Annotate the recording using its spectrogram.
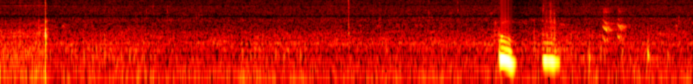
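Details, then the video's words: Nook, a Siberian Husky, noisily telling off the owner who brought cake in spring. Two short whiny yelps fall in pitch about half a second apart near the end. Quiet background otherwise, with a faint knock early on. "still gets TOLD OFF by NOISY Husky"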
